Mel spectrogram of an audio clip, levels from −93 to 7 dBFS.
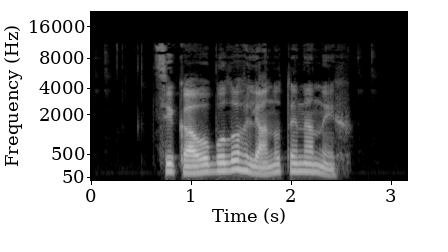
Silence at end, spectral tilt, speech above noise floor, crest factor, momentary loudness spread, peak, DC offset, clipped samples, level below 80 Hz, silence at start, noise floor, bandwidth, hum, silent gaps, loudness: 0.6 s; -6 dB/octave; 48 dB; 20 dB; 12 LU; -6 dBFS; under 0.1%; under 0.1%; -62 dBFS; 0.65 s; -72 dBFS; 11.5 kHz; none; none; -25 LUFS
